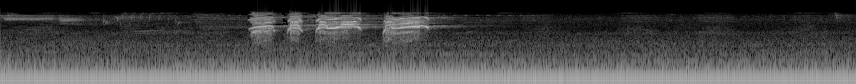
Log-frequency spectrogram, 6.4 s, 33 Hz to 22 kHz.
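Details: Brief osprey calling at a Finger Lakes, US nest on 23 July 2021 during a visit: four quick whistled chirps midway through, surrounded by low rumbling background noise and a faint high note at the start.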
